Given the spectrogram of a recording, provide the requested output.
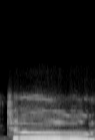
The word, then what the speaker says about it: tomb: to comb my hair the next one it's tomb there's that ooh sound tomb yeah he died he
